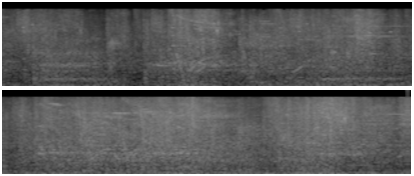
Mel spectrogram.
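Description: Spell effects whoosh, zap and crackle in a fast game fight.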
